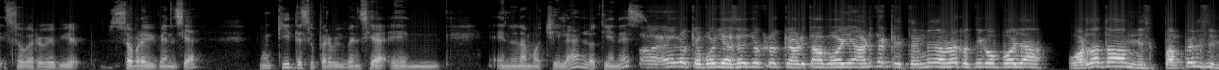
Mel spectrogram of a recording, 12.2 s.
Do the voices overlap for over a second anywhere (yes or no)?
no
